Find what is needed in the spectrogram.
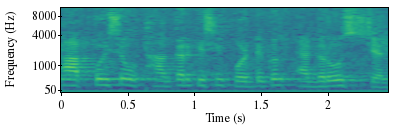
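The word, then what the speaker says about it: agarose: बेटा रखेंगे, क्या लेंगे, एगरोस jail, एगरोस jail. Spelling को जरूर देख लें, एगारोस बोलते हैं, वैसे लोग बोलते हैं इसको एगरोस, तो एगरोस गलत है, एगारोस बोलना चाहिए, एगारोस जेल।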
